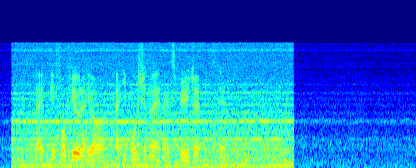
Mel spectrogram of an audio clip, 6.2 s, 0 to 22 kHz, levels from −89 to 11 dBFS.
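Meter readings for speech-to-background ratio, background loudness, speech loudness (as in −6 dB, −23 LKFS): 2.5 dB, −28.0 LKFS, −25.5 LKFS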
